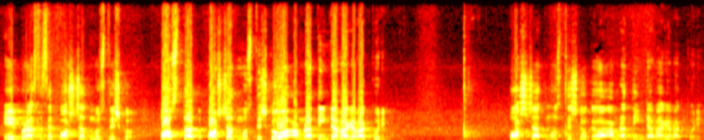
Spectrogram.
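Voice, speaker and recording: A young man teaching a biology class, repeating terms slowly and quizzing his students. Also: on the high side, a little hiss or hum. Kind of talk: classroom lecture. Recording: echoey room, faint ambience.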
